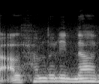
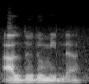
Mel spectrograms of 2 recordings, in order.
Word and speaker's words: আলহামদুলিল্লাহ: শব্দগুলো আরবি হওয়ার ফলে এ সকল হিন্দুত্ববাদীরা সঠিক উচ্চারণটিও সঠিকভাবে করতে ব্যর্থ হয়। অন্য আরেকটি মেসেজে তারা আলহামদুলিল্লাহ না বলে আলদুদুমিল্লাহ।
